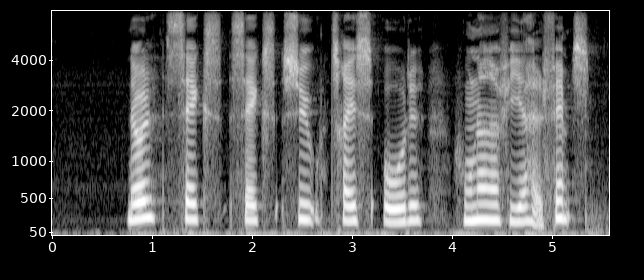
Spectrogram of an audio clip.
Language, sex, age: Danish, female, 62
